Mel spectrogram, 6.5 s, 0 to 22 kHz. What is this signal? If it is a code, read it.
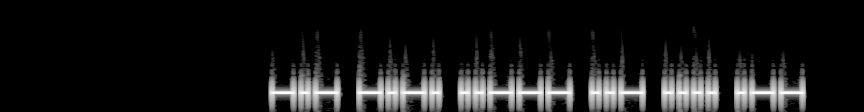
Morse code, heard as a keyed tone, about 22 wpm, 700 Hz. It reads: KC2UHW
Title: USA Call Signs - 6 Characters - 22wpm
